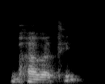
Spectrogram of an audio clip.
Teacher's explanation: This Bha is aspirated because it's the fourth letter in the Pavarga.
